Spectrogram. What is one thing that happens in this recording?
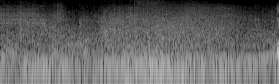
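A fiery explosion booms.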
